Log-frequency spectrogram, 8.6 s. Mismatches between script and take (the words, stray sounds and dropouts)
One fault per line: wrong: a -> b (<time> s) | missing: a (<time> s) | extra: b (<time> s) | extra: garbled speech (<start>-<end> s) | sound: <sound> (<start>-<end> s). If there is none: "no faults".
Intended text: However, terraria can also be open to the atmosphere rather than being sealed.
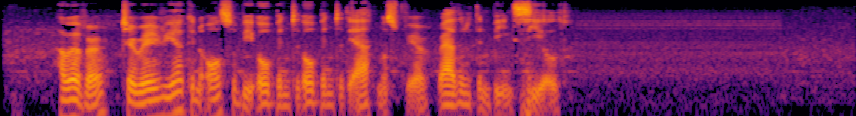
extra: open to (3.0 s)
